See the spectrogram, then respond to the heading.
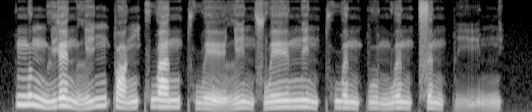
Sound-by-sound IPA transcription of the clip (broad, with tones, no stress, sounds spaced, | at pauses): n̪ ʊ˥˧ ŋ l j ɛ˥˩ n l i˥ ŋ p ɑ˧˥ ŋ kʰ w a˥ n t̪ʰ w ḛ˨˩ ɪ̯ l i˥˩ n s w e˥ ɪ̯ n̪ i˥˧ n t̪ʰ w ə˥˧ n p u˥˧ n̪ w ə˥˧ n t͡s ə˥˩ n p ḭ˨˩˦ n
